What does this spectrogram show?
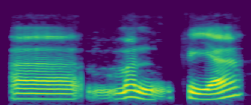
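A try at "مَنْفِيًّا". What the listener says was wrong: Nah, pakai tasydid manfiyan.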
